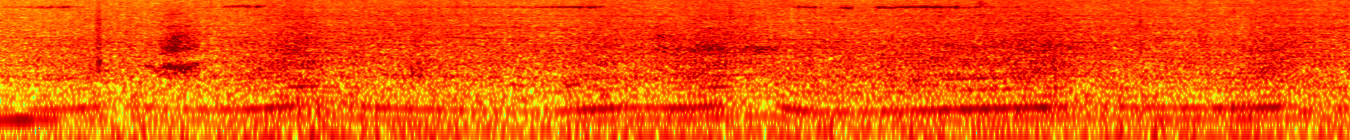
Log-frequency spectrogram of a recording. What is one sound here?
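A car engine hums and revs steadily as it drives.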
